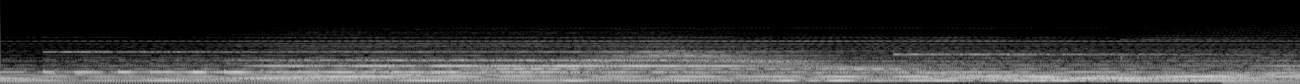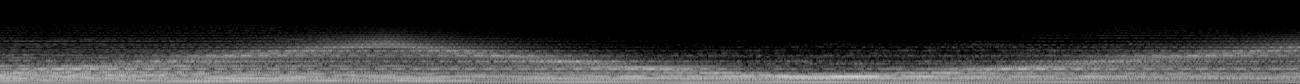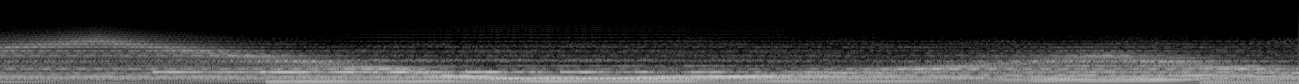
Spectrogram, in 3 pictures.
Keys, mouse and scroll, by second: 1.0 -, 1.1 ctrl+z, 1.9 ctrl+z, 3.2 click, 3.8-4.3 scroll up 1, 4.5 ctrl+z, 5.4 click, 6.3 ctrl+z, 7.2 ctrl+z, 8.3 click, 13.9 alt+middle click, 14.8 ctrl+z, 15.6 click, 18.3 alt+middle click, 19.6 click, 20.2 alt+middle click, 21.2 click, 21.7 scroll down 1, 22.1 alt+middle click, 22.5-24.5 scroll up 1, 24.7 click, 26.4 alt+middle click, 27.4 click, 27.4 click, 28.3-30.3 alt+middle drag, 30.3 click, 30.6 alt+middle click, 32.0 click, 32.0 click, 32.3 alt+middle click, 33.5 click, 34.0 alt+middle click, 35.1 click, 35.5 alt+middle click, 36.9 F7, 38.4 click, 38.8 alt+middle click.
